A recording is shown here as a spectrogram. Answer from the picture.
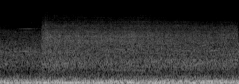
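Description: Steady low rumble of traffic on a nearby street.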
